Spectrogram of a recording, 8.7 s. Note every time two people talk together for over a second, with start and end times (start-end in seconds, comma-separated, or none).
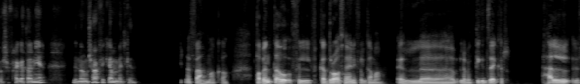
none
